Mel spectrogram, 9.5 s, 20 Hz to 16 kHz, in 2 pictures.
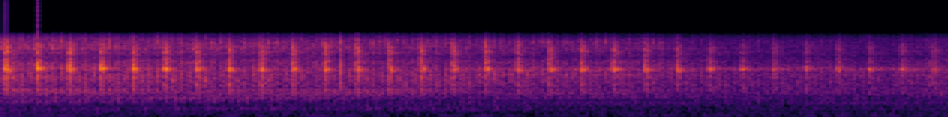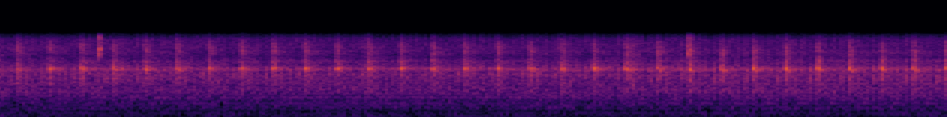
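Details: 2006 Nissan Caravan at idle: sharp, even metallic knocks about three per second, easing slightly as the idle settles; engine knock of unknown cause.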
